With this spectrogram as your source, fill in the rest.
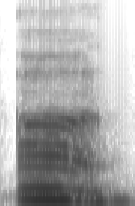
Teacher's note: जैसे आ, आप बोल के देखिए ना, आ, तो आपका मुख द्वार पूरा खुलता है, इसलिए विवृत्त है ना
